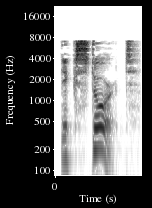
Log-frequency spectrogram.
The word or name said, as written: extort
